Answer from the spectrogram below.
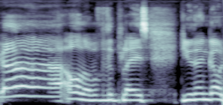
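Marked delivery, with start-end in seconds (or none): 0.0-0.6 put-on child's wail. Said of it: "They're like".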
